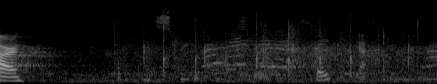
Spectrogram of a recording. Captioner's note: applause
